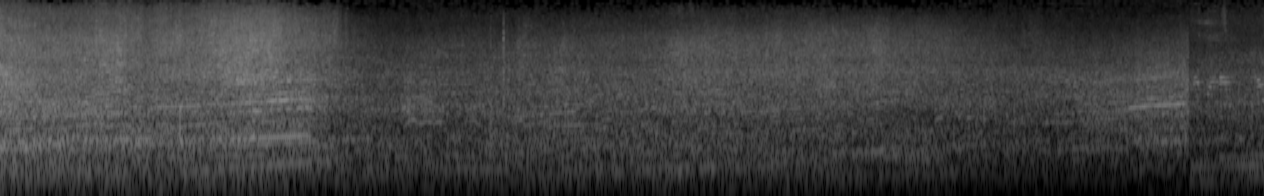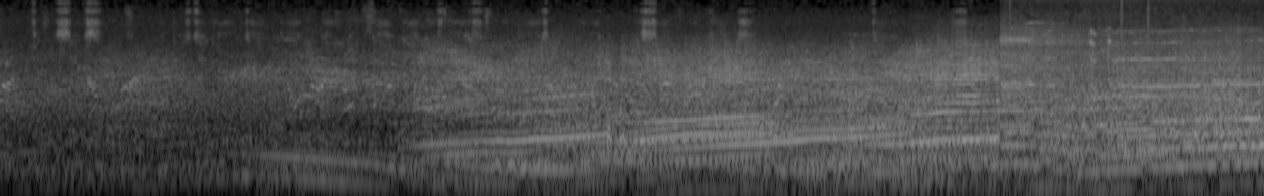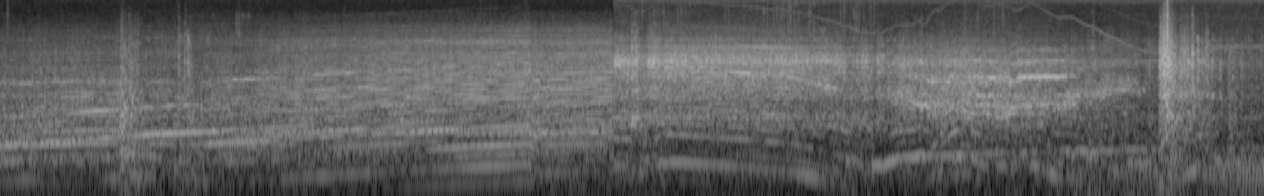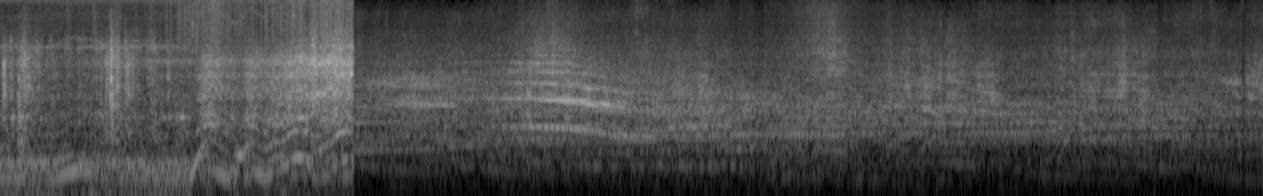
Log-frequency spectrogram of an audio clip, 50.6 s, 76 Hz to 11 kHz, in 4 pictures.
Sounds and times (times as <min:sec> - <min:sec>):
Car: 0:00.0 - 0:50.5.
